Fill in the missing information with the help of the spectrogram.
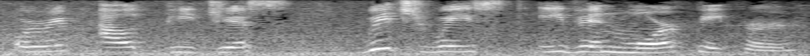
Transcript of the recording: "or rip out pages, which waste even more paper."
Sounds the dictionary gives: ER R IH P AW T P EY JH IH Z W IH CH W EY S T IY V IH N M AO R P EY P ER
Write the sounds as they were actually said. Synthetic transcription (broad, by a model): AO R IH P AW T P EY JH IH S W IH CH W EY S T IY V IH N M AO R P EY P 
